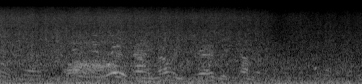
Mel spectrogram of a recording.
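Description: Adults talk nearby outdoors.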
